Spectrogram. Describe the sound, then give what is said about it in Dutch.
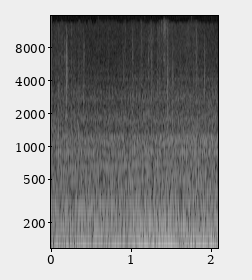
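A car drives steadily over the top of a sea dike to the other side on a very windy day, its deep engine and tyre rumble filling the whole stretch at a constant, fairly loud level, with no voices present. “En we rijden over de dijk naar de andere kant.”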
